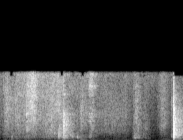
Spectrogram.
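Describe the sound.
A metal pot lid is handled, with light clattering knocks that build to one sharp, loud clack near the end, with no voices.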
